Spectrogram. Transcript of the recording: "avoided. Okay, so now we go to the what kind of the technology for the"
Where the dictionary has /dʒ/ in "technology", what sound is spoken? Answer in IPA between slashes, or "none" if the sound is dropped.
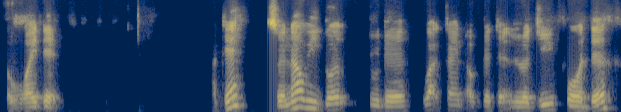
/dʒ/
